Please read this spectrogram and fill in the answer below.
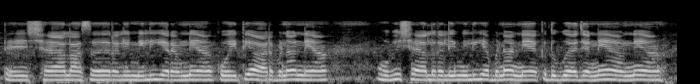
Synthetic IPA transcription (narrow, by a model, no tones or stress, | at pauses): t̪eːʃɛːləsɾəliːmɪliːaːɾəʋneːãːkoːiːt̪ɪjaːɾbənaːneːãː | oːbiːʃɛːlɾəliːmɪliːaːbənaːneːaːkd̪ʊɡaːd͡ʒəneːaːɾəʋneːãː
